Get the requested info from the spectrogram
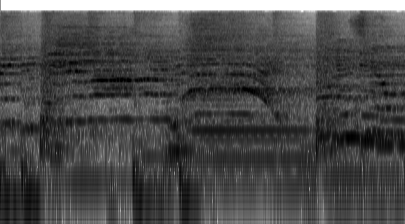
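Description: Live blues-rock band playing with a woman singing. A long held note bends downward past the middle, over bass and drums.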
